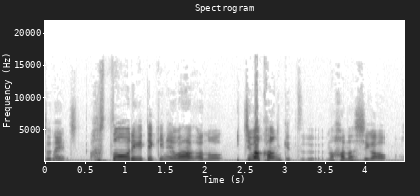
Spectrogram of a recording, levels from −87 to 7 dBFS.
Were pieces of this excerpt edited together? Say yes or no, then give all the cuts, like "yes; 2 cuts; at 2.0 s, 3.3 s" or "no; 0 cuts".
yes; 1 cut; at 2.3 s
